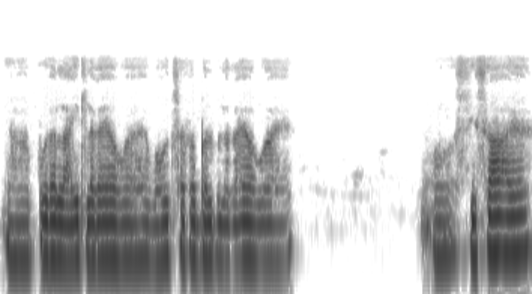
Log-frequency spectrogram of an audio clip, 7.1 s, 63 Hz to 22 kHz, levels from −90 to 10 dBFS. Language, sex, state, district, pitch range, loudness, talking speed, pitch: Hindi, male, Jharkhand, Sahebganj, 130-150 Hz, -20 LUFS, 125 wpm, 135 Hz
